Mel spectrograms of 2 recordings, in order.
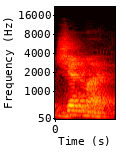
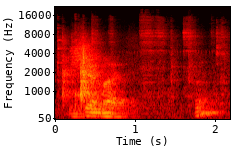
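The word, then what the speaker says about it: Ren Mai: T, Tumae, y el Genmae, aunque se escriba con una R, sí, suena como una J, ¿no? Una J suave catalana. Genmae.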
